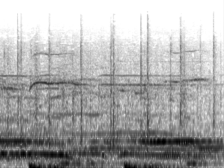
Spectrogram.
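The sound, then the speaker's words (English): A crowd boos a chancellor on stage at a political event in Jena, Thuringia, over polite applause. Low, drawn-out boos surge twice over a steady bed of crowd noise and clapping. “Boos cut through a polite applause for Chancellor Olaf Scholz.”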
